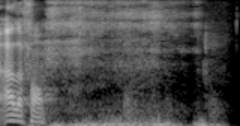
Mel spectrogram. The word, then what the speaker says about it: Alafon: Said it right the first time. Alafon. Almost French sounding.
